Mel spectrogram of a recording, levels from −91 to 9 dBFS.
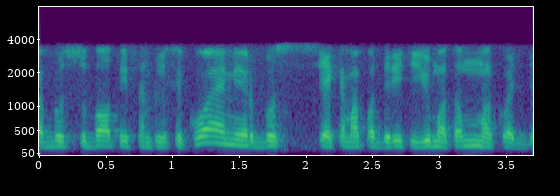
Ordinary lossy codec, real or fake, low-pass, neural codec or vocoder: MP3, 64 kbps; real; 7.2 kHz; none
